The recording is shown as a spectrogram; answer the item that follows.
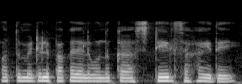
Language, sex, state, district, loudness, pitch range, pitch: Kannada, male, Karnataka, Koppal, -15 LUFS, 150-160 Hz, 155 Hz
